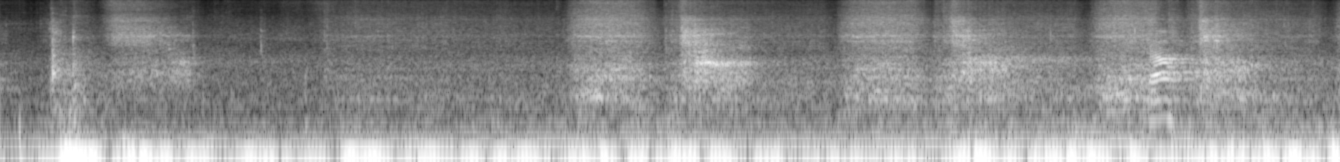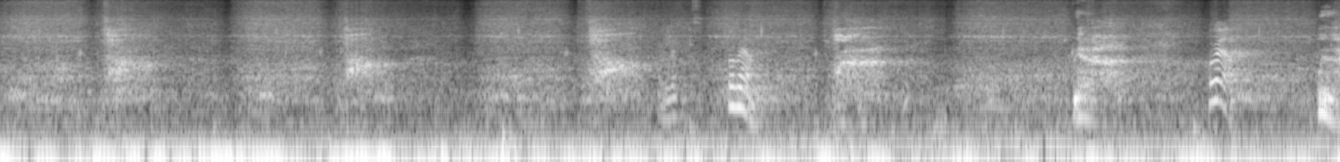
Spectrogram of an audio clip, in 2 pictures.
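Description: A man breathing hard in short, forceful puffs about once a second, some of them strained grunts, as he works through a heavy set of Smith-machine incline presses.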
